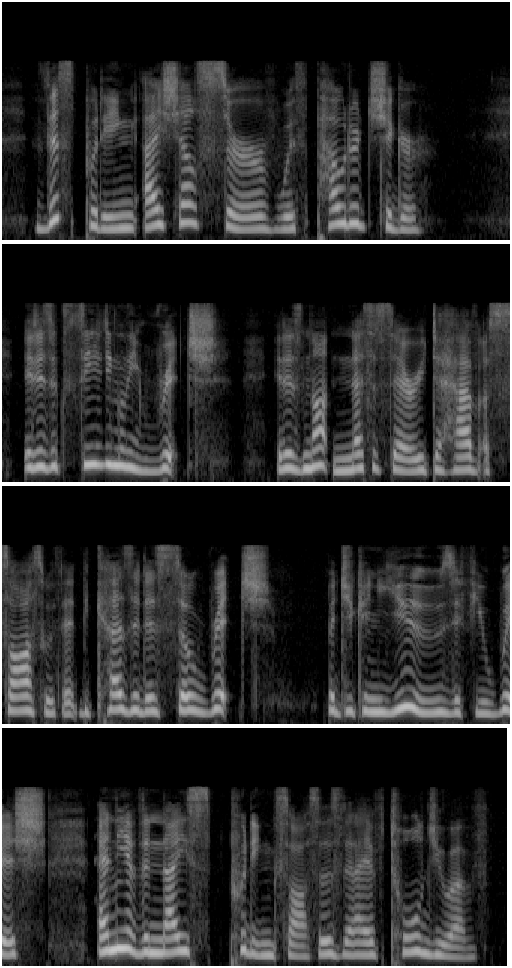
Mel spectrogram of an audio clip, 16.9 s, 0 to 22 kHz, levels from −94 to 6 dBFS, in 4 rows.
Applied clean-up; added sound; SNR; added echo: none; none; none; none.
